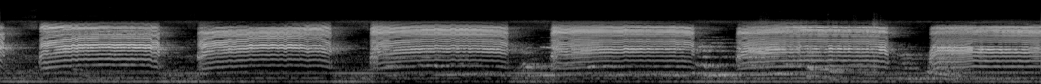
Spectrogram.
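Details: A hedgehog makes a run of six drawn-out, bright, harmonic cries resembling a baby's, each lasting over a second and repeated about every two seconds, with a low hum in the background.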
